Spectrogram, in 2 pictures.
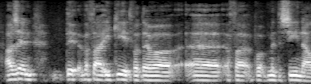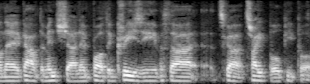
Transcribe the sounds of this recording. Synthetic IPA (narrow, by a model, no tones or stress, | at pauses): azɪn | d̥ɪvaθaiɡiːdvoːdɛvɔəːva̰θabomɛndɪsiːnalˠnɛɡavdəmɪnʃanɛnb̥oːdənkʰrejzivaθa | tʰɪ̥katʰrajbʊlˠpʰiːpʰɔ̰lˠ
